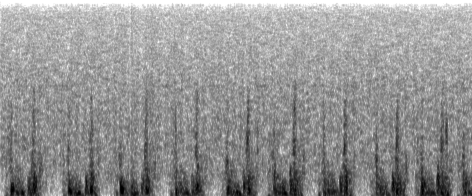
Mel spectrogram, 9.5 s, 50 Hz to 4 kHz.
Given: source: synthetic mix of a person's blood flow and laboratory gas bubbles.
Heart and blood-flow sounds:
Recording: Doppler ultrasound of blood flow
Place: precordium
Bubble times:
8.89-8.96 s: bubbles
From the record:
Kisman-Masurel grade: 113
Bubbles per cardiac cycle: 1 to 2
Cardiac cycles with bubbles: 1 to 10%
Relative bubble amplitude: loud (0.450 to 0.775)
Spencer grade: 1 (occasional bubble signal discernible with the cardiac motion signal, with majority of cardiac periods free of bubbles)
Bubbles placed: only in the low amplitude regions of the cardiac cycle

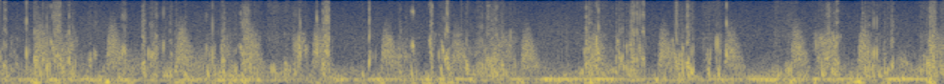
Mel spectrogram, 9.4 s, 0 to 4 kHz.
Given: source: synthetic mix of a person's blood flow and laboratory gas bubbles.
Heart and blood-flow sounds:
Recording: Doppler ultrasound of blood flow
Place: subclavian vein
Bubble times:
0.00-0.20 s: bubbles
0.23-0.79 s: bubbles
0.88-0.98 s: bubbles
1.17-1.28 s: bubbles
1.41-1.91 s: bubbles
2.05-2.62 s: bubbles
2.68-3.33 s: bubbles
3.59-3.79 s: bubbles
3.88-3.93 s: bubbles
3.96-4.20 s: bubbles
4.29-4.56 s: bubbles
4.60-5.19 s: bubbles
5.75-6.47 s: bubbles
6.68-6.96 s: bubbles
7.01-7.30 s: bubbles
7.67-8.09 s: bubbles
8.12-8.43 s: bubbles
8.62-8.96 s: bubbles
9.18-9.45 s: bubbles
From the record:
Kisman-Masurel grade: 342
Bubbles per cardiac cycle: rolling drumbeat, 9 or more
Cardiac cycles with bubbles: 100%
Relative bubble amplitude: moderate (0.250 to 0.450)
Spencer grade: 3 (all of the cardiac periods contain showers or single bubble signals, but not dominating or overriding the cardiac motion signals)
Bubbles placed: anywhere in the cardiac cycle

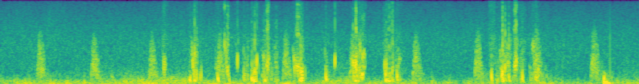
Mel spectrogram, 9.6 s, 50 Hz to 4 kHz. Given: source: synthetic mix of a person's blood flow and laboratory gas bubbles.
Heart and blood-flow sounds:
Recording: Doppler ultrasound of blood flow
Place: subclavian vein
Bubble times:
2.42-2.52 s: bubbles
2.80-3.04 s: bubbles
3.21-3.44 s: bubbles
3.52-3.57 s: bubbles
3.63-4.18 s: bubbles
4.38-4.61 s: bubbles
4.86-4.95 s: bubbles
4.99-5.05 s: bubbles
5.25-5.48 s: bubbles
5.73-6.05 s: bubbles
7.32-7.88 s: bubbles
7.92-8.11 s: bubbles
From the record:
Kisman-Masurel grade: 332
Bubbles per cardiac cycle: rolling drumbeat, 9 or more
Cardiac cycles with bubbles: 50 to 99%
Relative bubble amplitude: moderate (0.250 to 0.450)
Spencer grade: 3 (all of the cardiac periods contain showers or single bubble signals, but not dominating or overriding the cardiac motion signals)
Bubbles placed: anywhere in the cardiac cycle

